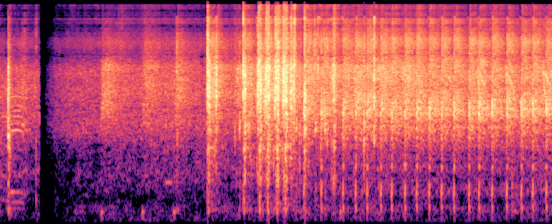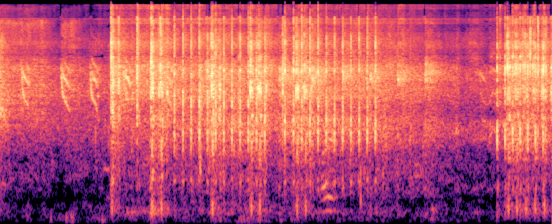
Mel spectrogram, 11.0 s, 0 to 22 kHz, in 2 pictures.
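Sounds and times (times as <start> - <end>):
airsoft gun firing full auto: 2.1 - 5.6, 6.6 - 9.4, 10.5 - 11.0.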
